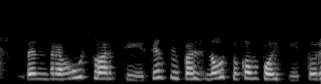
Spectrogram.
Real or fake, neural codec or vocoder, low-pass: fake; codec, 16 kHz, 2 kbps, X-Codec, WavLM features, trained on Multilingual LibriSpeech; 3.6 kHz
